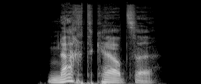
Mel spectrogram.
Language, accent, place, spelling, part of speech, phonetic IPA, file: German, Germany, Berlin, Nachtkerze, noun, [ˈnaxtˌkɛʁt͡sə], De-Nachtkerze.ogg
- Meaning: evening primrose, any plant of the genus Oenothera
